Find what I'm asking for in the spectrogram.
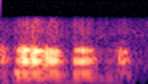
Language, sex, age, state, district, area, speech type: Sindhi, male, 45-60, Uttar Pradesh, Lucknow, rural, conversation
